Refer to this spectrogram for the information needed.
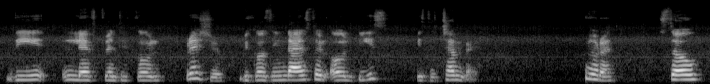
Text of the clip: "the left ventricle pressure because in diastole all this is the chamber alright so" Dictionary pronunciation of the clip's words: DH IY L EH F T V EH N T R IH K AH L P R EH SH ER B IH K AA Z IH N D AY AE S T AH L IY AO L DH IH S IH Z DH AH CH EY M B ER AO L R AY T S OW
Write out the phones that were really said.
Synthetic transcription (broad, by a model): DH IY L EH F T P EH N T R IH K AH L P R EH SH ER B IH K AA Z IH N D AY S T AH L AO L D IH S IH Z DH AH CH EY M B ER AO R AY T S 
